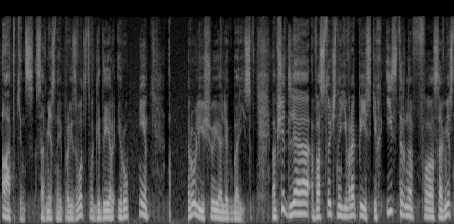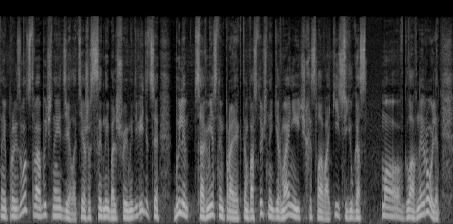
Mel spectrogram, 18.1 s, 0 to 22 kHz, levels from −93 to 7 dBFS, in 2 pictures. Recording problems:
electrical hum; faint; throughout; 60 Hz, 30 dB below the speech
audio cutting out; at 2.5 s, at 3.5 s and at 16 s

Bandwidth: 16 kHz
